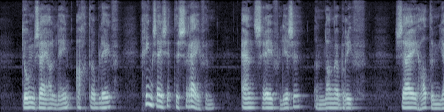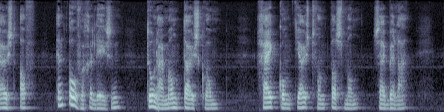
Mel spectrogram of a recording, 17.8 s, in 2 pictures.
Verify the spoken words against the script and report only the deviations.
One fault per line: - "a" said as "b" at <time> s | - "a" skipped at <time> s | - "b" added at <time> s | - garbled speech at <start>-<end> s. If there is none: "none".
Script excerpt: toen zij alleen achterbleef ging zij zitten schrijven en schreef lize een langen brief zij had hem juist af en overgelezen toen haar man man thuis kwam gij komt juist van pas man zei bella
- "man" skipped at 12.5 s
